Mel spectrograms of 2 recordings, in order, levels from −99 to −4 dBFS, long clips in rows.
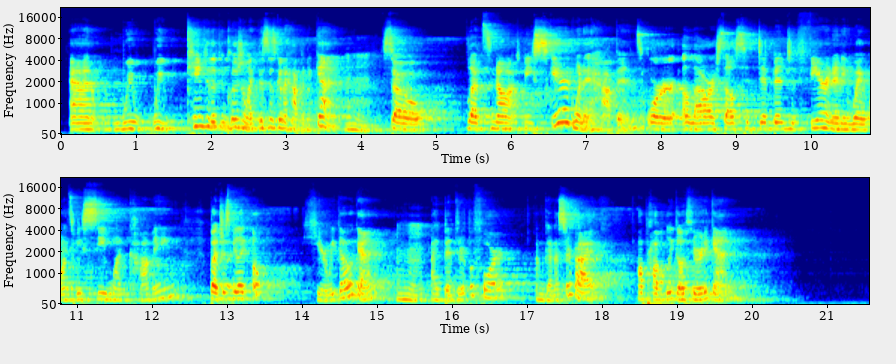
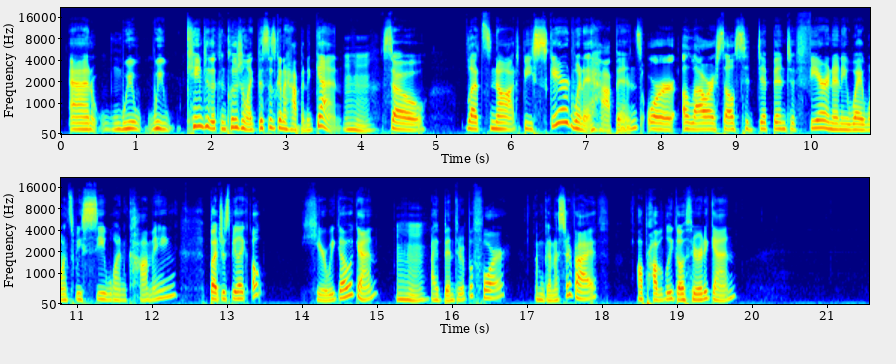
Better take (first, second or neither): second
